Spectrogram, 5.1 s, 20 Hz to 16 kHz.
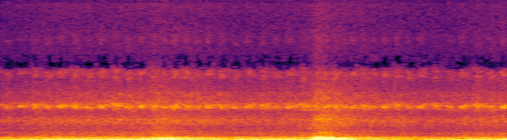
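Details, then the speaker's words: Cummins diesel truck after fixing a zero rail pressure fault: a steady, even idle with a smooth low throb and no misfire heard as before. Rail pressure no longer jumps, fluctuating about 100 psi. Normal idle. "I love the squeaky Cummins about the elite that almost sounds like it runs better I don't hear a misfire like I did before"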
